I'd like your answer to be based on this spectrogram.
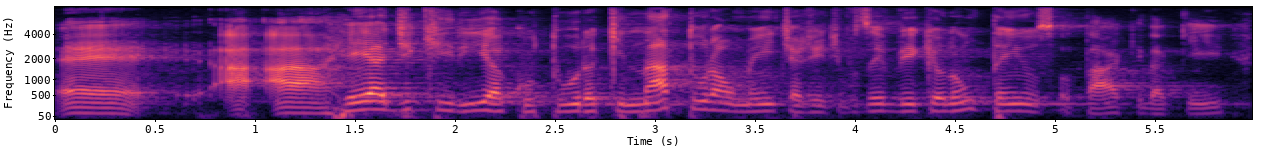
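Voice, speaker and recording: A man's voice: mid-range voice, lively intonation, normal speed. Chatty man in a reverberant hall. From Pernambuco, Brazil. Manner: explanatory, leans on tag questions and fillers. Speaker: podcast guest, local journalist. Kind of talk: casual political commentary. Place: council building room.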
